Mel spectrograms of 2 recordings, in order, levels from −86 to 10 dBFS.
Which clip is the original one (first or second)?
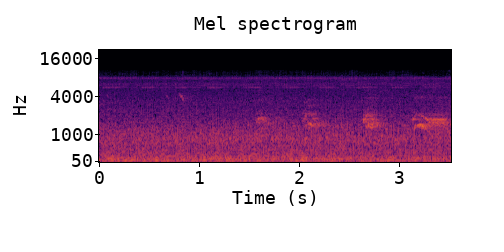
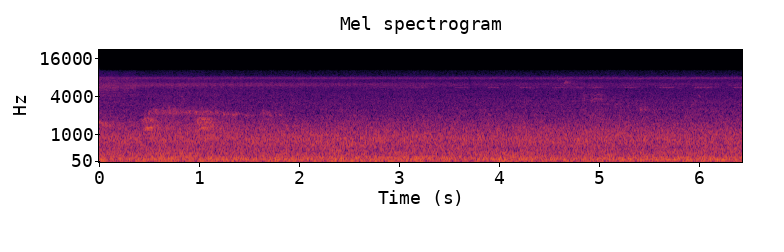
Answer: second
